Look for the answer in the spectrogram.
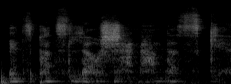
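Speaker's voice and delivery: slow, creepy whispered villain line. Retold or imitated. Cohost joking about the creep, in a creepy whisper. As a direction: whisper it slowly like a basement killer. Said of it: "He's, like, gonna be like".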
